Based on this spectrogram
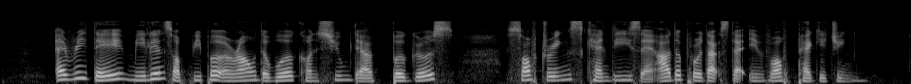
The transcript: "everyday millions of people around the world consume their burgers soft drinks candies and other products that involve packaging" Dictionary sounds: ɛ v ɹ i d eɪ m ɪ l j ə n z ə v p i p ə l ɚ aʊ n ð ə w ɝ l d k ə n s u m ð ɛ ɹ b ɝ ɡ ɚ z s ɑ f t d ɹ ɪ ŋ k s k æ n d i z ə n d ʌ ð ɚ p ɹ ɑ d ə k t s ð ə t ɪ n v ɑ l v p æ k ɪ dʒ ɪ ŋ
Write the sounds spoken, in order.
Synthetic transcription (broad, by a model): ɛ v ɹ i d eɪ m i l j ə n s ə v p i p ə l ɚ aʊ n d ə w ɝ l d k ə n s u m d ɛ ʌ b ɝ ɡ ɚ s ɑ f t ɹ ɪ ŋ s k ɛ n d i s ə n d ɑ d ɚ p ɹ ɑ d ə k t s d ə t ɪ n v ɑ l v p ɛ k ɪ dʒ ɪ ŋ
